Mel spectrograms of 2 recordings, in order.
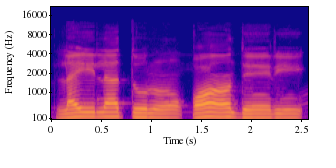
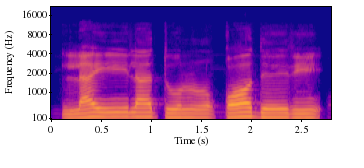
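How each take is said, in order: Both takes have the same delivery.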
